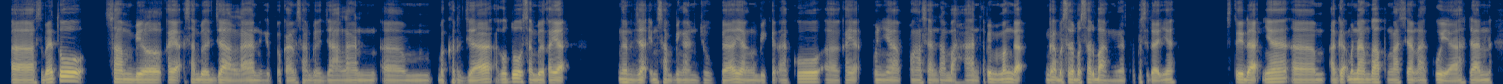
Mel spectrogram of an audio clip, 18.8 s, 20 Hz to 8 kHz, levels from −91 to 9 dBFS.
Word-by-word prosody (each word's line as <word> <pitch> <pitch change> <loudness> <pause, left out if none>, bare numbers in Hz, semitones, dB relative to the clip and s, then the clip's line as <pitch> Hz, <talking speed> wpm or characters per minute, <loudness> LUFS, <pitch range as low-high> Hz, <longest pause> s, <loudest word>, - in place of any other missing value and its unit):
eee, 90 -1 +4
sebenarnya 100 +6 +2
tuh 155 -1 +6 0.2
sambil 100 -2 +3
kayak, 95 +1 +1
sambil 95 -2 -1
jalan 85 -1 0
gitu 80 0 -10
kan, 85 +1 -4
sambil 85 -1 -5
jalan, 85 0 -3
mmm, 85 0 -4
bekerja, 85 +6 0
aku 100 - -3
tuh 125 -1 +7
sambil 90 -2 +1
kayak 90 -1 +3 0.7
ngerjain 95 -1 0
sampingan 90 -2 -4
juga 85 +3 -1
yang 90 -4 +1
bikin 85 +1 -7
aku, 110 +6 +2
eee, 85 -2 -3
kayak 85 0 -2
punya 90 -2 -2
penghasilan 85 0 -3
tambahan. 85 0 -3
Tapi 110 - -1
memang 100 +2 +1
nggak 95 - +3 0.3
nggak 95 -2 +2
besar-besar 95 +1 +1
banget, 80 -3 -1 0.2
setidaknya 95 +4 -1 0.6
setidaknya, 100 +3 +3 0.2
mmm, 95 -1 0
agak 95 +2 0
menambah 100 -1 +3
penghasilan 95 -1 -1
aku 85 +3 -3
ya. 80 +4 -1
Dan 90 -1 0
90 Hz, 135 wpm, -25 LUFS, 85-95 Hz, 0.7 s, tuh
